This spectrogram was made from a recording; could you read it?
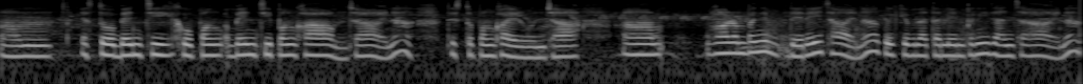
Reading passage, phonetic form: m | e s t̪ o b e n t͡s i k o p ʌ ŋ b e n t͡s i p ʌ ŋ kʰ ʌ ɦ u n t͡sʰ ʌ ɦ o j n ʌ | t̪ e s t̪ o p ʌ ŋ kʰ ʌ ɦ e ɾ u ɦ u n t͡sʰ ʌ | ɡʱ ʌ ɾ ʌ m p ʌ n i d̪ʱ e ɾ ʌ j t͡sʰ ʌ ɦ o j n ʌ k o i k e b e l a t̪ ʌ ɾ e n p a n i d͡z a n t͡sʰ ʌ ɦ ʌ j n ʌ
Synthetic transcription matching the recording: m | e s t̪ o b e n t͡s i k o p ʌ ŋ b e n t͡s i p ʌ ŋ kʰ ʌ ɦ u n t͡sʰ ʌ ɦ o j n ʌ | t̪ e s t̪ o p ʌ ŋ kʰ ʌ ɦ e ɾ u ɦ u n t͡sʰ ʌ | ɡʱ ʌ ɾ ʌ m p ʌ n i d̪ʱ e ɾ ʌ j t͡sʰ ʌ ɦ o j n ʌ k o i k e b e l a t̪ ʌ l e n p ʌ n i d͡z a n t͡sʰ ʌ ɦ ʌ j n ʌ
